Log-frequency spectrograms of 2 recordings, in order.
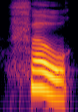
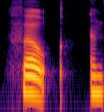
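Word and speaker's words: فوق: So the letter qaf, let's do our first word, fawq, fawq. Notice the sound at the end. I know it's probably sounding strange that you're hearing me make that noise, but you're listening for that choking sound.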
